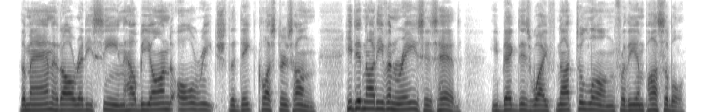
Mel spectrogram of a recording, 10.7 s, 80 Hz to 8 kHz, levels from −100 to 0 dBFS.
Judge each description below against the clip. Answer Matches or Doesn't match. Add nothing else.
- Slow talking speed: Doesn't match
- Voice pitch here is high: Doesn't match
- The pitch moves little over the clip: Matches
